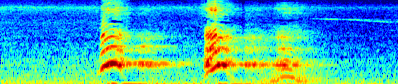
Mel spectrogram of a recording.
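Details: Female German Shepherd meeting other animals gives two loud, clipped barks about half a second apart, followed by a softer, shorter third bark.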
